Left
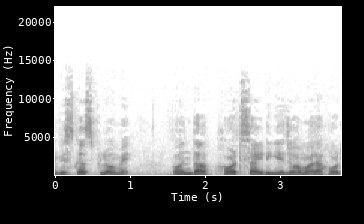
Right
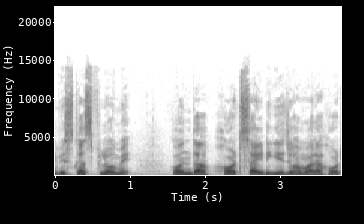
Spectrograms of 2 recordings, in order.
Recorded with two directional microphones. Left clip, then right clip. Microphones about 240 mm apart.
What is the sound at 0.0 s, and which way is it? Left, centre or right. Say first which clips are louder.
Speech: right 8 dB; right.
